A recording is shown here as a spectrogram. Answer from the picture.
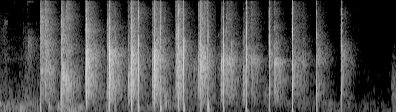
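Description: A short burst of applause: about fifteen crisp, distinct hand claps in a quick, steady rhythm, close and fairly loud, fading slightly before stopping. No one speaks.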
